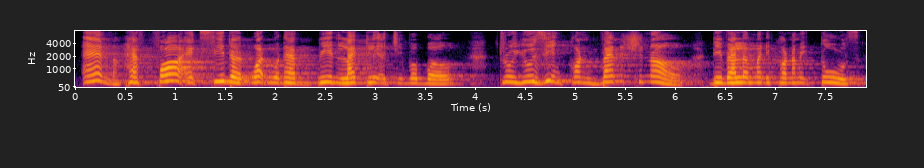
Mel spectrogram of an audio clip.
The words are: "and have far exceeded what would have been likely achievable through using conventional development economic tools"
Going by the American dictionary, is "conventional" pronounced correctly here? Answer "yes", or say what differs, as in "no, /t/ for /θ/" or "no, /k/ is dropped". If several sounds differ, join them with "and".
yes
